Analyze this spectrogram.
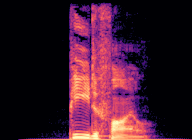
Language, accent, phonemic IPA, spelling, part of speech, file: English, UK, /ˈpiː.dəˌfaɪl/, paedophile, noun, En-uk-paedophile.ogg
- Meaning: Commonwealth standard spelling of pedophile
